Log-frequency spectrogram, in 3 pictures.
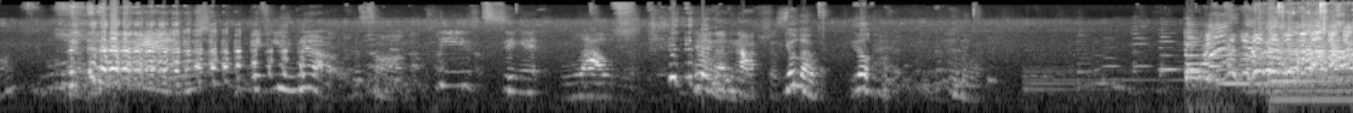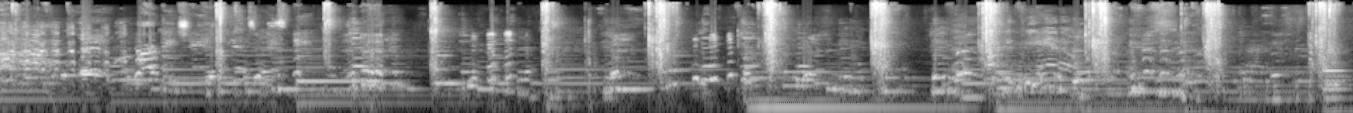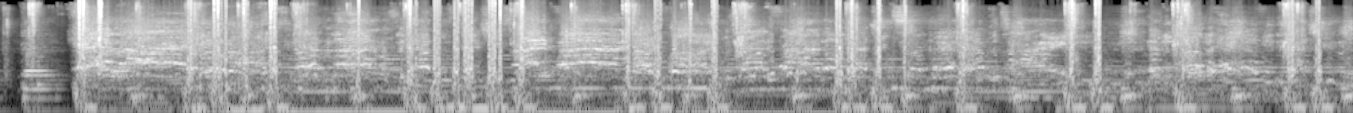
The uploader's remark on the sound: We had such an amazing time doing our first ever live show at Anahata's Purpose!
